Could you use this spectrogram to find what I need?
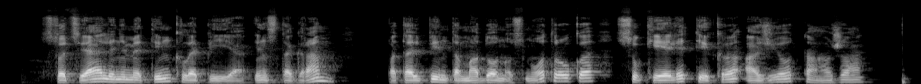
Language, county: Lithuanian, Utena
